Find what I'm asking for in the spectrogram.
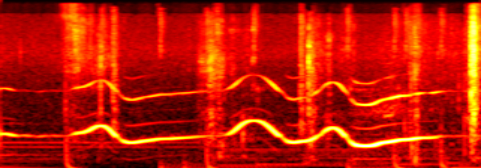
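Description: A warbling electronic tone from a metal detector signalling a gold target rises and falls several times, with soft thumps and scrapes from ground handling underneath.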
